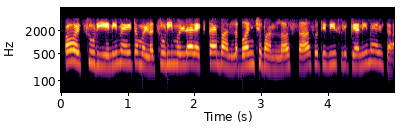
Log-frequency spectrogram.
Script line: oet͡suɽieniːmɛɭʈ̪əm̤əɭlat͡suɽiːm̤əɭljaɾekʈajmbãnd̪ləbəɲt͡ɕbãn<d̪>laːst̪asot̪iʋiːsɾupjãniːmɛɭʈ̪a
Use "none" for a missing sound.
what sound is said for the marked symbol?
d̪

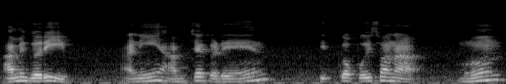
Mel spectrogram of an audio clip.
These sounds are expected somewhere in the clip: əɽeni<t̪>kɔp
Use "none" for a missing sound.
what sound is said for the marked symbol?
t̪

